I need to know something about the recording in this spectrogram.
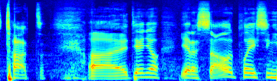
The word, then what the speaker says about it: Toth: though it's T oth guys it is not pronounced Tov it's tucked Daniel yet a solid placing here last year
